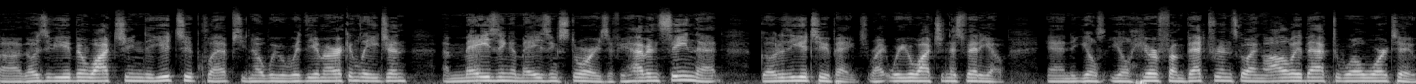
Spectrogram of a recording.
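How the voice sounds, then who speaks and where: A man speaks at a fairly quick pace with fairly even intonation, the sound dry with no echo. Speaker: talk show host. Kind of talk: talk show introduction. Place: meeting room. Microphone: handheld.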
